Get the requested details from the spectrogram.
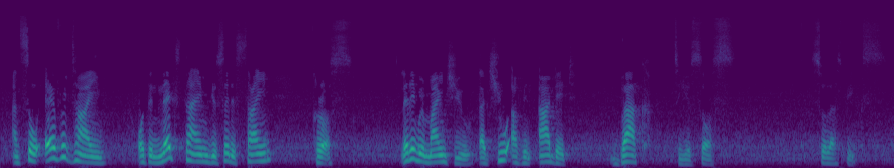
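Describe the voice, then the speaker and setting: Speaking in a Nigerian accent, a man with a fairly high pitch and a dark, mellow tone moves at a fairly slow pace with long, frequent pauses. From Nigeria (Lagos). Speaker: spoken word poet. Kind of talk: spoken word poem performance, rhythmic devotional verse on the cross and resurrection. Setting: live TV studio. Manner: rhythmic, cadenced delivery with repetition and refrains; fervent, preacher-like building emphasis. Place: studio. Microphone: handheld.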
